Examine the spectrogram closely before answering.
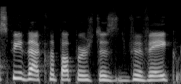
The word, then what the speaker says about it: Vivek: that clip uppers does Vivek it rhymes with cake have the same speaking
